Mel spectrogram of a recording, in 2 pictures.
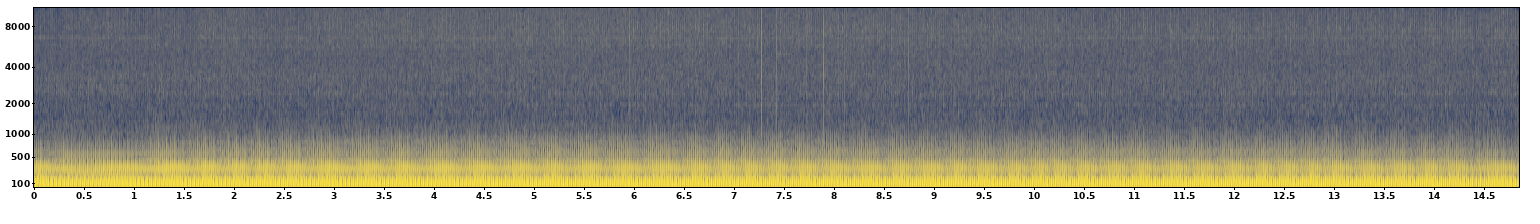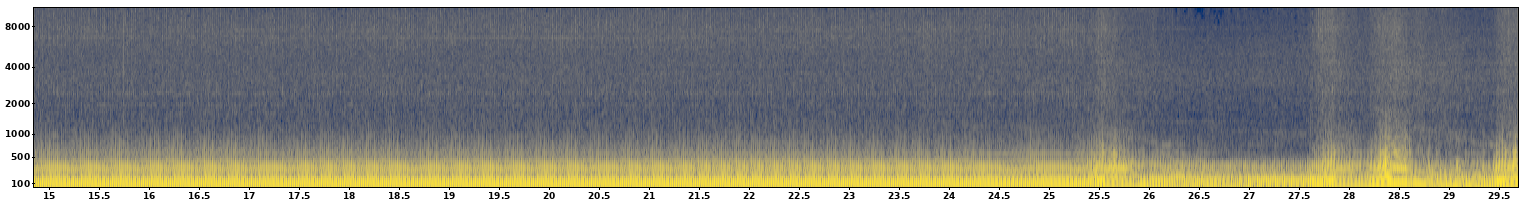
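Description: Subaru Impreza WRX STI (GDB) turbocharged 2.0-litre boxer engine idling steadily, heard at its exhaust tailpipe. Near the end it is revved in a few quick blips, the pitch jumping up and falling back each time.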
